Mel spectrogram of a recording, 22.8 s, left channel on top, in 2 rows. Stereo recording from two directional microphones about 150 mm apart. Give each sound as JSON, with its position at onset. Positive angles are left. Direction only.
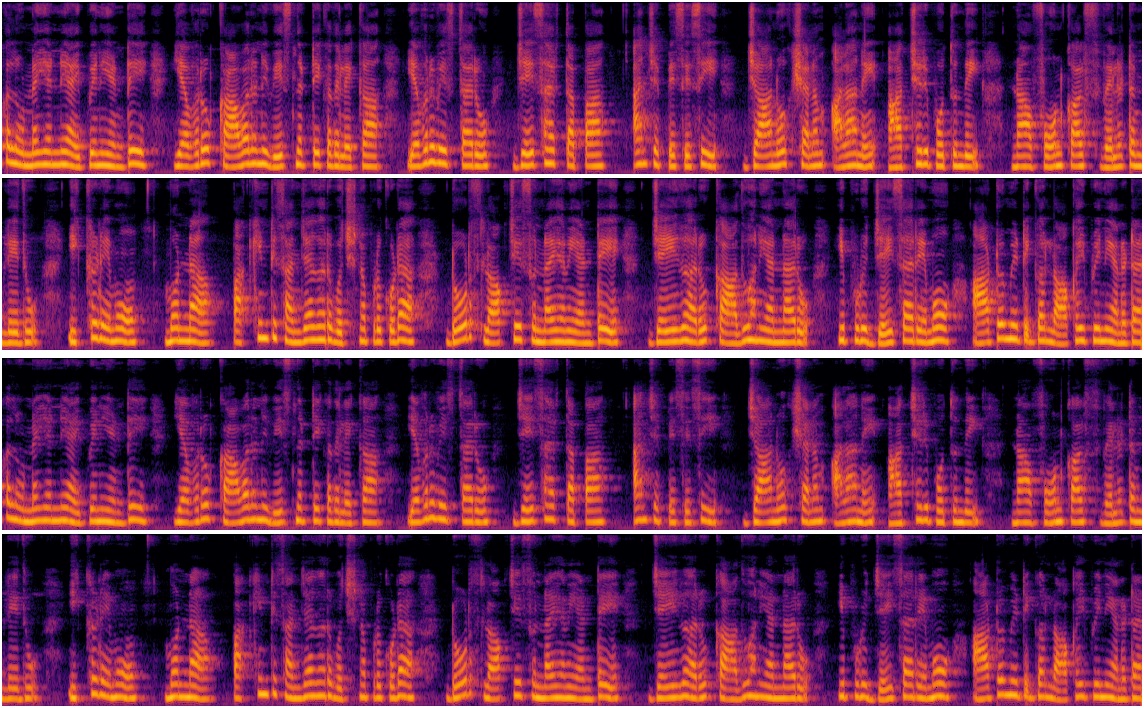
{"t": 0.0, "sound": "speech", "side_deg": 5}
{"t": 10.5, "sound": "speech", "side_deg": 5}
{"t": 14.9, "sound": "speech", "side_deg": 20}
{"t": 15.3, "sound": "speech", "side_deg": 10}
